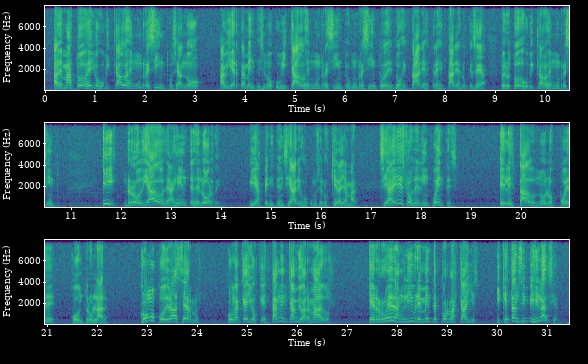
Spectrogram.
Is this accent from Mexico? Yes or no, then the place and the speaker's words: no; Ecuador; como Estado ecuatoriano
